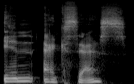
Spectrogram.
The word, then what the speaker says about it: INXS: video and yes I I finally know how to say the um the name of the band in excess I didn't know that it meant that it was just like I nxs I guess you know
